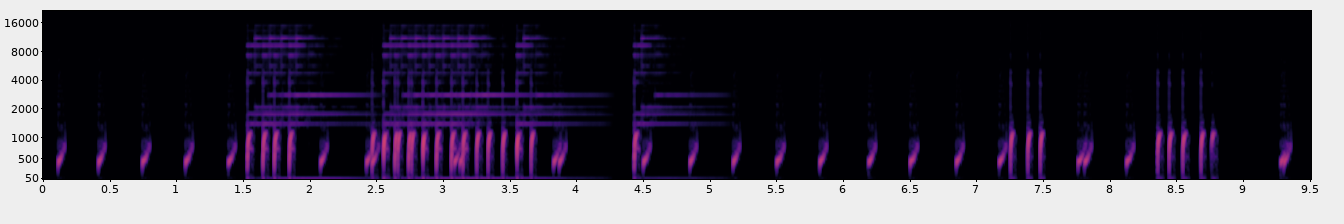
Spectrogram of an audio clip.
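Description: Short cartoonish game blips pop in a steady rhythm, speeding up in quick bursts.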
